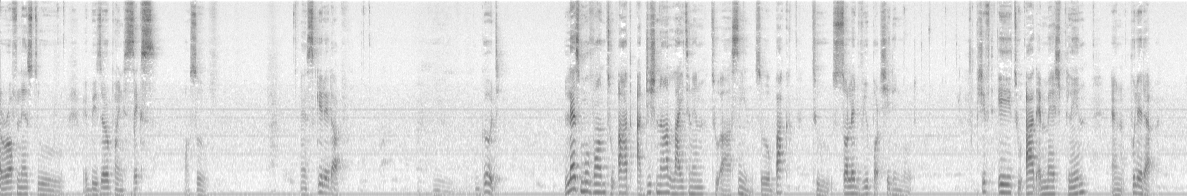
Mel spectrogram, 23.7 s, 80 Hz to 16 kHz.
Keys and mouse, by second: 1.1 click, 3.2-6.0 drag, 13.5 click, 17.1 middle click, 17.3 middle click, 17.6 middle click, 18.2-21.6 middle drag, 19.8 shift+a, 22.8 middle click.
